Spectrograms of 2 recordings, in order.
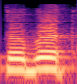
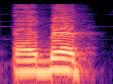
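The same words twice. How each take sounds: First: The first vowel is a weak schwa. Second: The first vowel is a clear e. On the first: This is the form those regional speakers do not use. The speaker calls it right. "nggak ada tuh" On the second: This is the form those regional speakers actually use. The speaker calls it wrong.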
